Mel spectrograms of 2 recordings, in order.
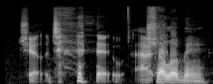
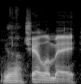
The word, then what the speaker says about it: Chelomey: But then the other two, Glushko and you have to help me on the pronunciation of Chelomey. – Chelomey.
